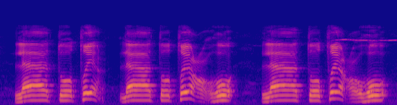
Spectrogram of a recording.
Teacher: تا اور طا مخرج دونوں کا ایک ہے لیکن دونوں کے اندر فرق کرنا ہے صفات کے ذریعے سے کہ طا کو پر پڑھیں گے اور تا کو باریک پڑھیں گے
